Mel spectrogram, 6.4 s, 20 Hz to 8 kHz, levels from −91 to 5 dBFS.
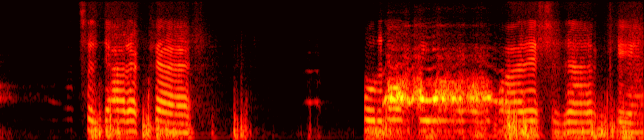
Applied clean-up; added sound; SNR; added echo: neural mask model RNNoise.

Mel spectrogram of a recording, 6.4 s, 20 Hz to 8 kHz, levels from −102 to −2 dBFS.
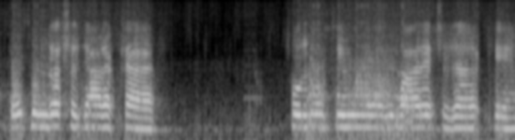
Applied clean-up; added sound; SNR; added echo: neural separator model SepFormer DNS4.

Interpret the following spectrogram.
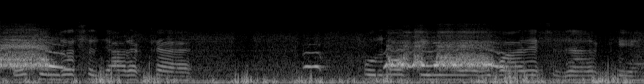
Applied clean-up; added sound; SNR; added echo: none; Bird; -2 dB; none.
